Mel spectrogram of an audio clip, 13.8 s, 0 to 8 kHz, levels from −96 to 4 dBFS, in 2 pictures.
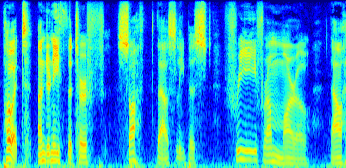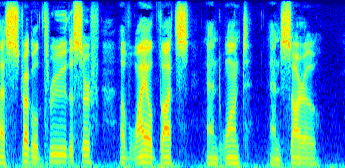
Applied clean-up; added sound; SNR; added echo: none; none; none; none.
